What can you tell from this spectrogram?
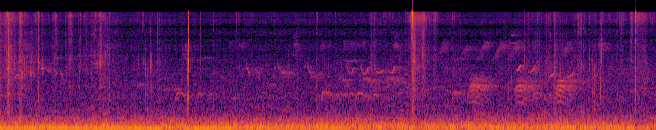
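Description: Outdoor ambience with a low steady rumble, short chirping calls scattered through the middle, and three sharp clicks, the loudest a little past halfway.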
